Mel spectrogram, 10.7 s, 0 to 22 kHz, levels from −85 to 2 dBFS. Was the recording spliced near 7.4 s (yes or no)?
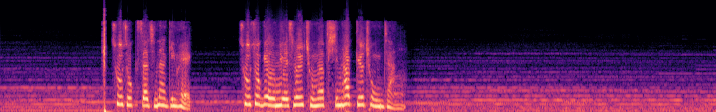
yes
